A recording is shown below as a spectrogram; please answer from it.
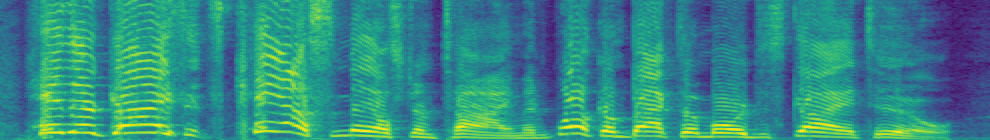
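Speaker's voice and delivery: forced, fake-upbeat, very high-pitched, loud cheer. Showing viewers how his usual video intro sounds: forced cheerful energetic voice. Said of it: "that was extremely forced. I wasn't feeling energetic or happy like usual".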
